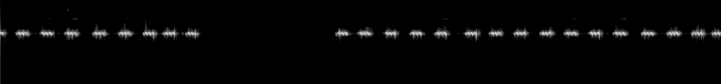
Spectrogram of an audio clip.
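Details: Cricket calling, as a sound to scare away mice: regular shrill pulses about four per second, broken by a pause of over a second before the same steady chirping resumes.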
